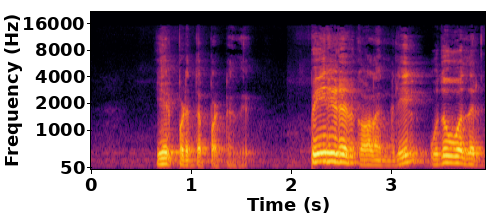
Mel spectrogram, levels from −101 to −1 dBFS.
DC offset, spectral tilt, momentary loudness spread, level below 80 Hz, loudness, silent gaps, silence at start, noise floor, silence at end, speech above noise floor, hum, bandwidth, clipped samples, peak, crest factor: under 0.1%; -6.5 dB/octave; 13 LU; -62 dBFS; -14 LUFS; none; 0.65 s; -54 dBFS; 0 s; 40 dB; none; 12.5 kHz; under 0.1%; 0 dBFS; 14 dB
